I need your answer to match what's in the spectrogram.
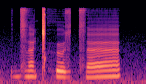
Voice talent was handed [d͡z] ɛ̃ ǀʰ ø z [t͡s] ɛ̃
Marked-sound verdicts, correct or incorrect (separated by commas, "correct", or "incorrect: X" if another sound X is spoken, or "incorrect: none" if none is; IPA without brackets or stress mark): correct, correct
